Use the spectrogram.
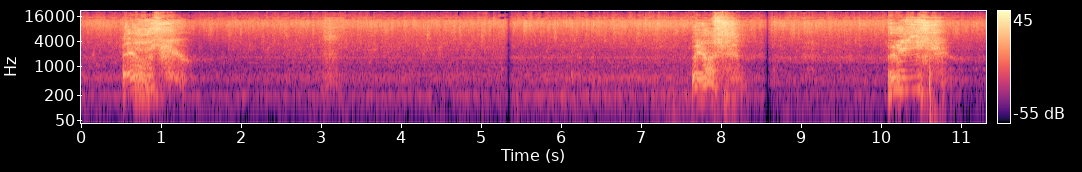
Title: Stifles Turned To Big Sneezes M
